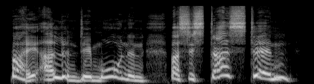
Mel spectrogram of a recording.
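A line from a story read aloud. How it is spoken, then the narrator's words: Wizard calling out. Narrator (German): rief der Zauberer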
